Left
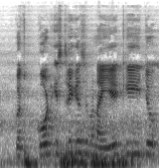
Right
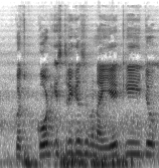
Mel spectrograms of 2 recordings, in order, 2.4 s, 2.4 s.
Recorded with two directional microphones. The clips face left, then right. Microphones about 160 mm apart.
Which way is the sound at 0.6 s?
20° right (ahead or behind).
